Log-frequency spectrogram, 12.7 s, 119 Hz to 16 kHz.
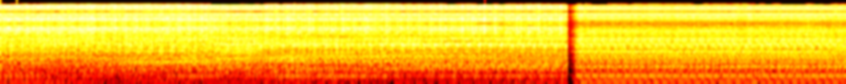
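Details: Ford 6.0 PowerStroke diesel truck that sits through winter, cold start: steady even diesel clatter at raised fast idle, no misses or knocks; normal cold-start high idle.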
